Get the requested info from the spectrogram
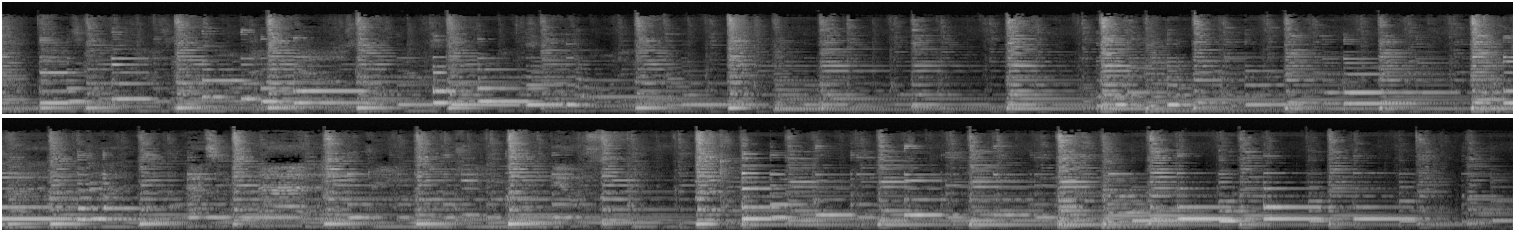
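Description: An electric guitar through a small amp and a nylon-string classical guitar playing together in an instrumental passage, with strummed chords and picked notes.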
